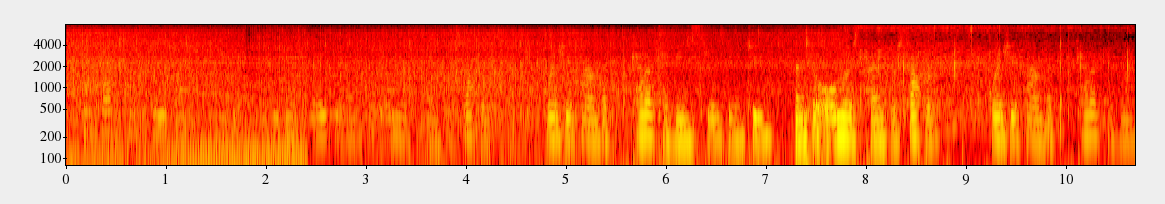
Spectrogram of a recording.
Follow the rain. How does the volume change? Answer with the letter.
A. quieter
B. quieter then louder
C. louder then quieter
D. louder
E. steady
E.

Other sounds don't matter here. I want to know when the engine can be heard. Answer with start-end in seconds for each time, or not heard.
0.0-2.5.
